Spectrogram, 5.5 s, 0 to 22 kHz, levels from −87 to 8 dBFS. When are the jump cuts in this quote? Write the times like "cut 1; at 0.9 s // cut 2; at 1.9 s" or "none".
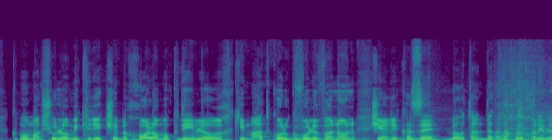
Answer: cut 1; at 3.7 s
